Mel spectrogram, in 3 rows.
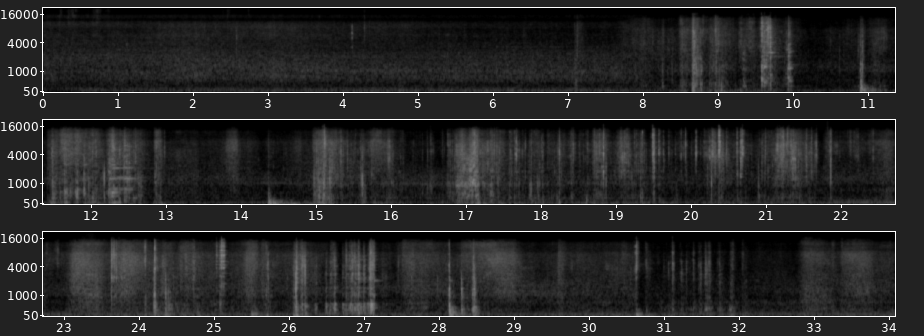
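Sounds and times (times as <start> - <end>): crinkling and tearing: 14.8 - 24.8.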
